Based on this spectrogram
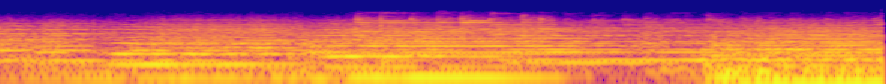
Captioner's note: bell ringing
